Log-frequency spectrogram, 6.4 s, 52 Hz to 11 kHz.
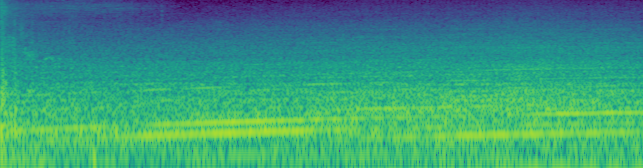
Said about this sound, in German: Mit dem Bus ins Zentrum. Die Fahrt dauert etwa 15 Minuten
